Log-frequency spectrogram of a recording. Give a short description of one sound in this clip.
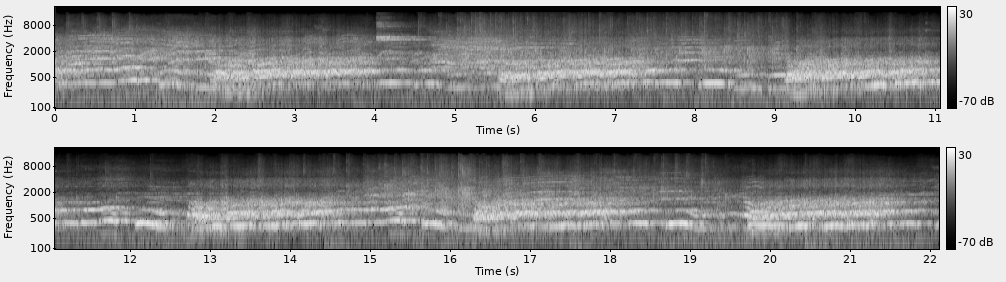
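A crowd of young spectators chants in rhythm in a large echoing hall.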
